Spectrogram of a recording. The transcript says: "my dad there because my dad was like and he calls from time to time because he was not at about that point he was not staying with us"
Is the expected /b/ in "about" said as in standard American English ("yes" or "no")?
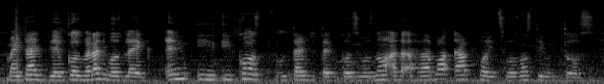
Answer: no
